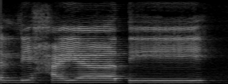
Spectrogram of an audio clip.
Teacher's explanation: یہاں پر یا الف مدہ بن رہی ہے اور یا مدہ بن رہی ہے، ایک ایک الف کی مقدار کھینچ کے پڑھا جائے گا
